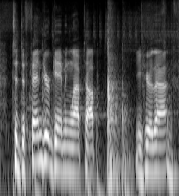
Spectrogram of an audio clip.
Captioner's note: thumping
